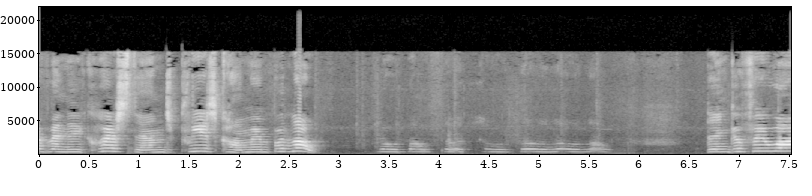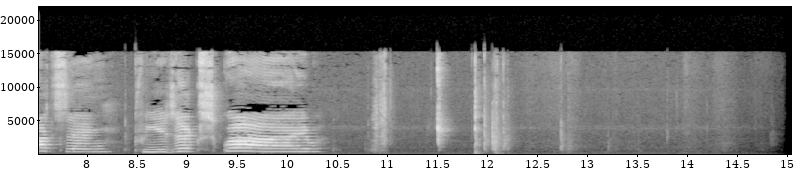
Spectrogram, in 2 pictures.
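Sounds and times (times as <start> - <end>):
child singing held notes: 0.0 - 5.8.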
